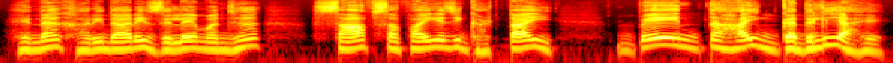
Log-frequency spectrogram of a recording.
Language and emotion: Sindhi, disgusted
